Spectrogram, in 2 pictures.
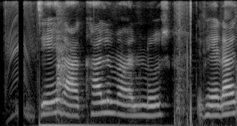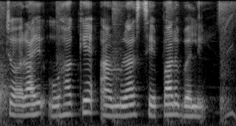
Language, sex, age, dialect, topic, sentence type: Bengali, female, 18-24, Jharkhandi, agriculture, statement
